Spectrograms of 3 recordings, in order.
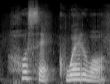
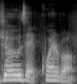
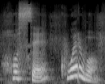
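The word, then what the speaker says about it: José Cuervo: most popular tequila brands in the world is pronounced as jose cuervo jose cuervo not jose cuervo remember that the letter j is actually pronounced as her sound so jose cuervo and we are staying with the alcohol brands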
